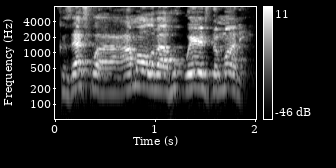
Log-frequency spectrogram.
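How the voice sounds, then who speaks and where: Male commentator, high bright voice, emphatic and profane, echoey room. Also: fairly even intonation, fast. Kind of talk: casual commentary.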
